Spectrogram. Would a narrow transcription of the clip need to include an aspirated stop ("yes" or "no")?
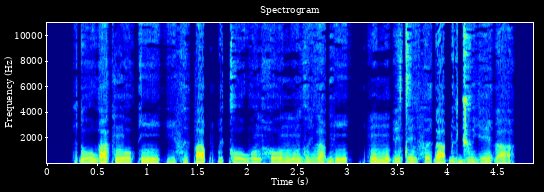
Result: no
